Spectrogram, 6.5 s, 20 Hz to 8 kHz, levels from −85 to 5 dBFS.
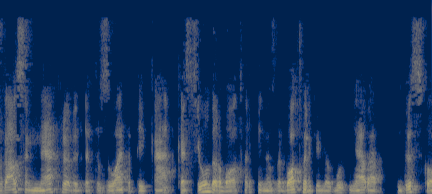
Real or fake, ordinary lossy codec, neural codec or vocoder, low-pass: fake; MP3, 32 kbps; codec, 16 kHz in and 24 kHz out, 2.2 kbps, FireRedTTS-2 codec; 7.2 kHz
